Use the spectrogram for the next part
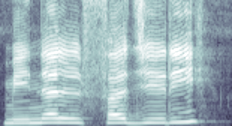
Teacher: جیم ہے حرف قلقلہ میں سے، آواز میں جنبش آنی چاہیے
